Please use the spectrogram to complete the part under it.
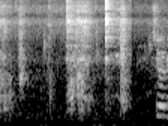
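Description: Fried onions with turmeric and chili powder being stirred in a pan, giving a few quick clinks and scrapes of a utensil against metal, close and moderately quiet.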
